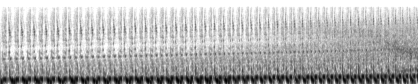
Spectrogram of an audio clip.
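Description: Neurofunk drum and bass build-up from a DJ set over the club sound system: a fast, pulsing bass stutter whose pitch rises steadily throughout, with a higher rising sweep above it.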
